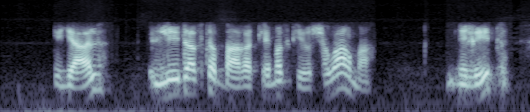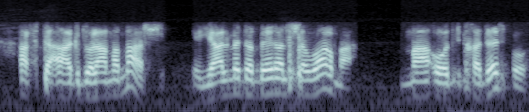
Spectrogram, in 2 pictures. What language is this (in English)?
Hebrew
